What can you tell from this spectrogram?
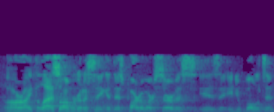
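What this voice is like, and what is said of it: Worn, strained voice. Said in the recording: “My voice is a little shot this morning.”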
